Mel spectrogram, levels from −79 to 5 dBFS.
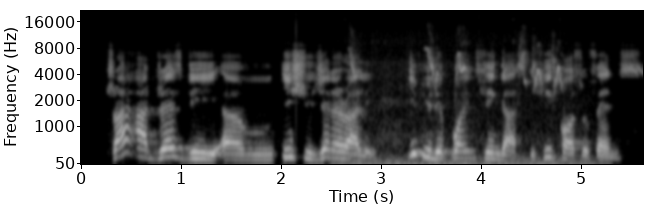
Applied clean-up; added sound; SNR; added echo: none; Bird; 10 dB; none.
